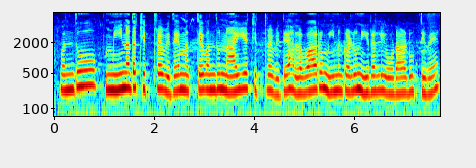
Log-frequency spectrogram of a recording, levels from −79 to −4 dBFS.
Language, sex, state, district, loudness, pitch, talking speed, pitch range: Kannada, female, Karnataka, Bidar, -14 LUFS, 235 Hz, 85 wpm, 225-245 Hz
